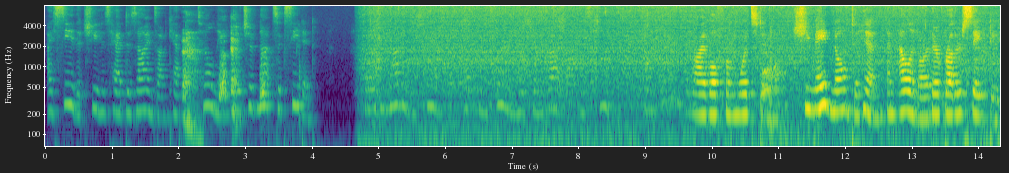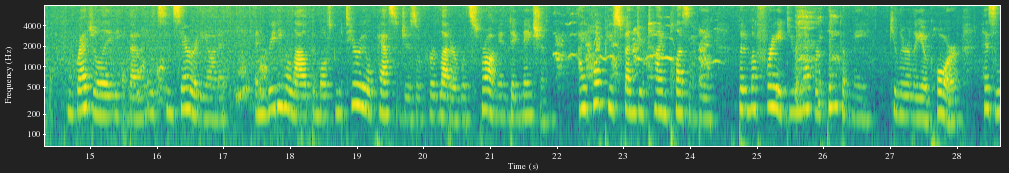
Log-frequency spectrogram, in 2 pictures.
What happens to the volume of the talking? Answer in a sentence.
The volume of the talking goes up.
